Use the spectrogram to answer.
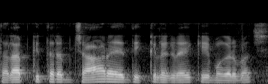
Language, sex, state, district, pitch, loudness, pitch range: Hindi, male, Uttar Pradesh, Hamirpur, 105 Hz, -20 LUFS, 105-110 Hz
